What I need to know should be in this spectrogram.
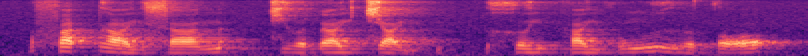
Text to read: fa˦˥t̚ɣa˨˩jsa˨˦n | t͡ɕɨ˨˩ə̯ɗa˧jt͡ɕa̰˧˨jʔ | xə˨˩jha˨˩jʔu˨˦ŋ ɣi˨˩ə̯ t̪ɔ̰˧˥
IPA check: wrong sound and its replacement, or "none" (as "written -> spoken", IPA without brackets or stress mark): i˨˩ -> ɨ˨˩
